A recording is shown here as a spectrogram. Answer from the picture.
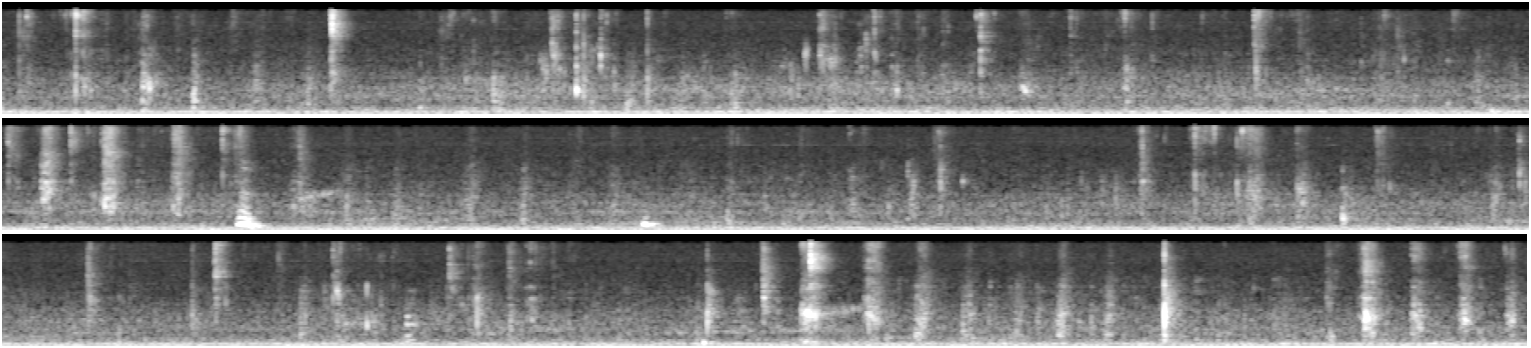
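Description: Close-up eating sounds: chewing and crunching on crispy baked chicken wing, with scattered sharp clicks from the mouth and a few louder ones, over a steady low hum.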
